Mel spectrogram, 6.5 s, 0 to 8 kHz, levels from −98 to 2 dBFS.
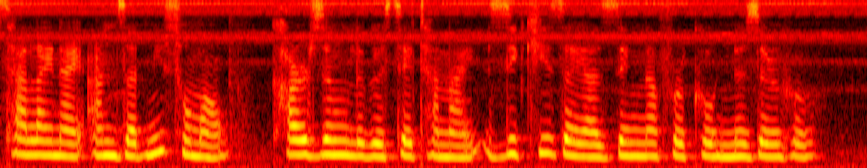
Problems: low volume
